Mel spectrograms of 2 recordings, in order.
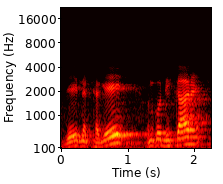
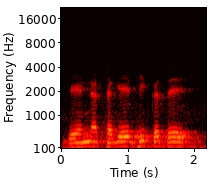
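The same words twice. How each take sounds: First: Louder prose gloss, stress on ठगे; emphatic explanation. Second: Very slow recited verse line; verse quoted. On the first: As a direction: explain the line with force. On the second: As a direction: draw the quoted line out slowly. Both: Shown as a demonstration.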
